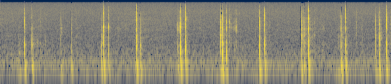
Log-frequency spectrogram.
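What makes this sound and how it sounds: Fingertips and nails tap and scratch the lid of a closed, small, hollow blue plastic Nintendo DS-style handheld console lying on a wooden table. Quick, bright clicking taps come in short pairs and clusters at a steady pace. Each tap dies away almost instantly over a faint, quiet hiss.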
